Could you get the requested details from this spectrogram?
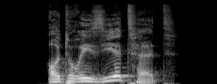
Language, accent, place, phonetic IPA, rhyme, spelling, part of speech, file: German, Germany, Berlin, [aʊ̯toʁiˈziːɐ̯tət], -iːɐ̯tət, autorisiertet, verb, De-autorisiertet.ogg
- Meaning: inflection of autorisieren: 1. second-person plural preterite 2. second-person plural subjunctive II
